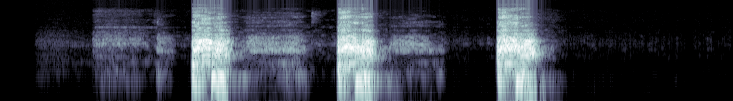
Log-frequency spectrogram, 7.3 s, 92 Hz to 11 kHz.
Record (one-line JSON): {"three_cough_length": "7.3 s", "three_cough_amplitude": 32150, "three_cough_signal_mean_std_ratio": 0.34, "survey_phase": "alpha (2021-03-01 to 2021-08-12)", "age": "45-64", "gender": "Male", "wearing_mask": "No", "symptom_none": true, "smoker_status": "Never smoked", "respiratory_condition_asthma": false, "respiratory_condition_other": false, "recruitment_source": "REACT", "submission_delay": "2 days", "covid_test_result": "Negative", "covid_test_method": "RT-qPCR"}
